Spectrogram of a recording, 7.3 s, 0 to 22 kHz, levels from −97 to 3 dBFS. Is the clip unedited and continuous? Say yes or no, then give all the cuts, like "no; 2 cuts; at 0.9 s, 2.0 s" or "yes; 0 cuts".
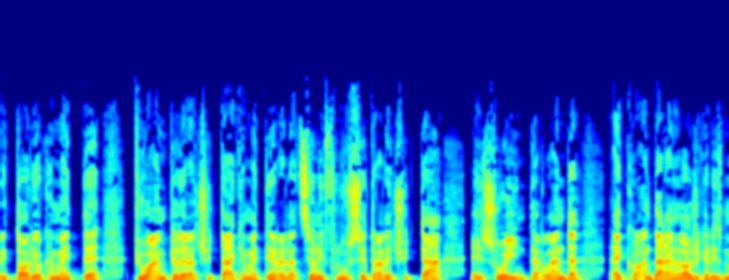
yes; 0 cuts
